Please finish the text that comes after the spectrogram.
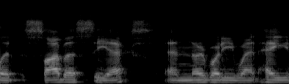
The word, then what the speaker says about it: Cyber CX: It was pretty like that's how big it was, but they decided to call it Cyber CX, and nobody went, hey, you know what? That's pronounced Cybersex, and now like as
